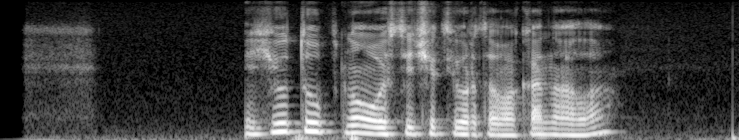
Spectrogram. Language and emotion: Russian, neutral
